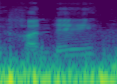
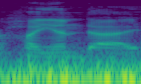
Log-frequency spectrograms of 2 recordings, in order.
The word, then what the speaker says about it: Hyundai: do have to say is I'm gonna say Hyundai because that's how US Americans tend to say it but it is technically pronounced how you and I or high-end I something along those lines but I'm not that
